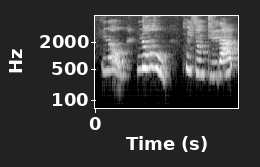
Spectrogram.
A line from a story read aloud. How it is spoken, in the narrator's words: one woman cried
